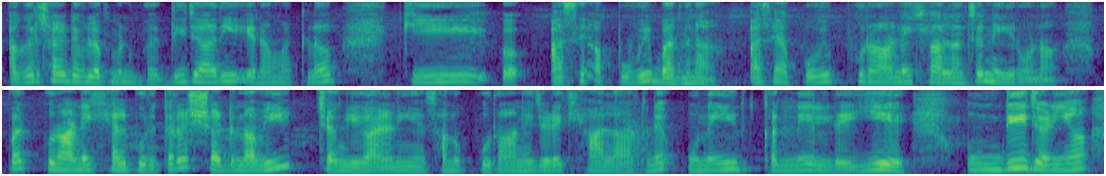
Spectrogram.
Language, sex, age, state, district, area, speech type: Dogri, female, 30-45, Jammu and Kashmir, Jammu, urban, spontaneous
